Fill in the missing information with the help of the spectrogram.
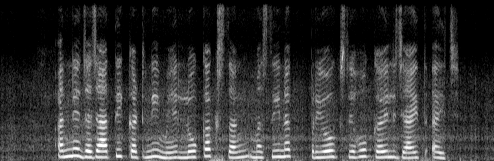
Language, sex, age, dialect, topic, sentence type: Maithili, female, 18-24, Southern/Standard, agriculture, statement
